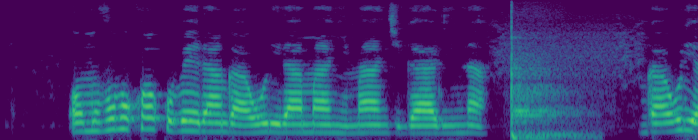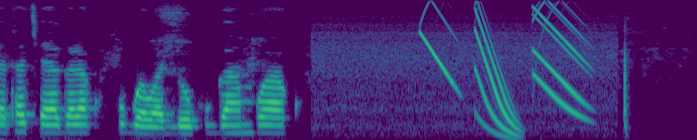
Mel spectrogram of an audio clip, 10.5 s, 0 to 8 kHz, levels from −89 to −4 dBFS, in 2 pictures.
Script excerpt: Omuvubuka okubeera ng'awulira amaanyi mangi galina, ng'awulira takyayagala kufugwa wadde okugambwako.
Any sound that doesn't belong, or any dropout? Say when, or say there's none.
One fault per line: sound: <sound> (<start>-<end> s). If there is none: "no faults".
sound: thud (3.8-4.5 s)
sound: chirp (8.4-9.7 s)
